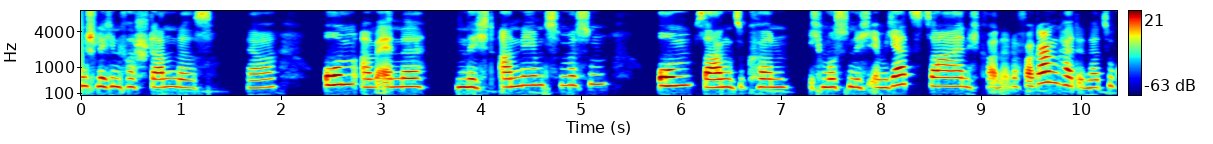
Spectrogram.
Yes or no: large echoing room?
no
